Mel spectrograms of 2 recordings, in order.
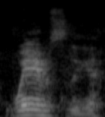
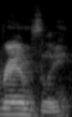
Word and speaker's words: Wamsley: Calgary acquires Rob Ramage and Rick Wamsley. Yes, I said it right. Wamsley. – It's not Ramsley. Wamsley.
